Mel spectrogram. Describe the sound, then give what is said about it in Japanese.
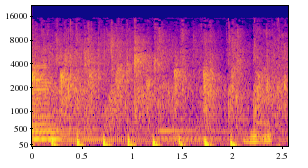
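A church audience claps for Jesus after a prayer, in a steady, even rhythm of about four beats per second over a sustained low hum, with a brief voice rising near the end. “イエス様に大きな拍手いただきましょう。”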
